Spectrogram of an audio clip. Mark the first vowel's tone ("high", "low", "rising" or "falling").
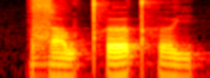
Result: low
